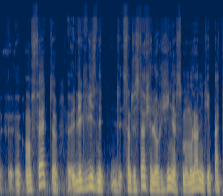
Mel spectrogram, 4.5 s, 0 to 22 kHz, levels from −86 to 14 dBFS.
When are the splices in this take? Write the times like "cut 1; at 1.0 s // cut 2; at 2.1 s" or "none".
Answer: cut 1; at 1.3 s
